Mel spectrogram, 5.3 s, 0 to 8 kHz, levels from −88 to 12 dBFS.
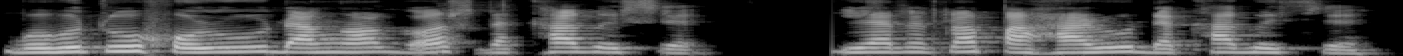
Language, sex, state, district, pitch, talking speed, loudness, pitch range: Assamese, female, Assam, Sonitpur, 225 Hz, 125 wpm, -18 LUFS, 210-240 Hz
